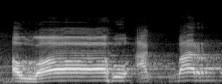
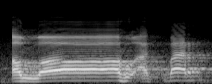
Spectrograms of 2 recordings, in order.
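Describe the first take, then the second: The two takes are said the same way.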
